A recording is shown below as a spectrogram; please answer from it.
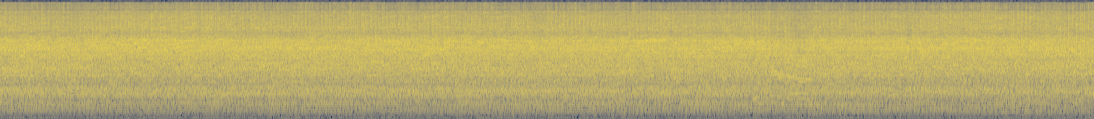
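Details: Kohler Command twin on a Toro Z Master that had run on one cylinder, after repair: steady, even, fairly high-pitched idle with no skips, both cylinders sounding like they fire; smoke burning off the exhaust.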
